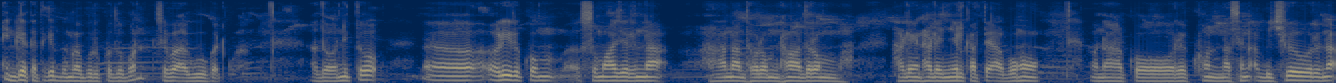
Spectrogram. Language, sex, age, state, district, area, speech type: Santali, male, 60+, Jharkhand, East Singhbhum, rural, spontaneous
